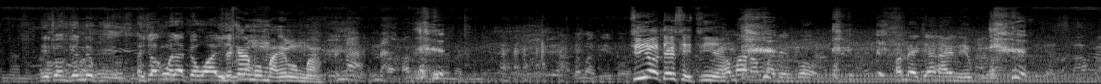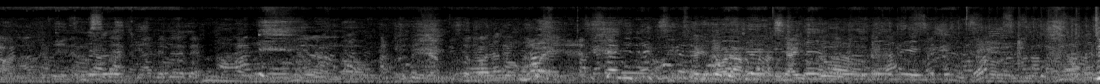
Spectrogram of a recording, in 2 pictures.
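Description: A man speaks loudly and with agitation close by.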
